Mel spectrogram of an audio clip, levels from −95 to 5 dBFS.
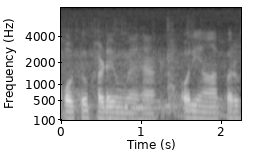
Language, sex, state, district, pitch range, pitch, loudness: Hindi, male, Chandigarh, Chandigarh, 115-125 Hz, 115 Hz, -19 LUFS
